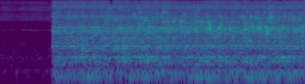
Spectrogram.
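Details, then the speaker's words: APEC reverse osmosis drinking water system just installed under a sink, first turned on with tank valve open; steady rushing hiss as water fills the filter housings, no sputtering or spraying. Normal filling. "We got the unit turned on, and it's filling the filter units up. with water. You can hear that."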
